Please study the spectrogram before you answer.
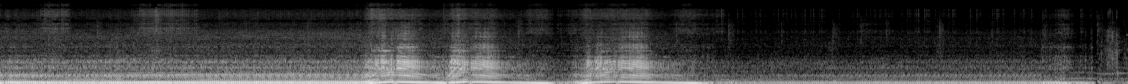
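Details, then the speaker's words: Honda Civic (EG GSR) with a freshly rebuilt engine and a newly welded full exhaust. A quiet, deep, steady idle with a few clean blips that rise and settle smoothly before shutoff. It sounds very stock, and the owner suspects the exhaust is the wrong, possibly restrictive, one. "stock as hell. I actually think Rock Auto may have gave me the wrong exhaust. It might be restrictive."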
